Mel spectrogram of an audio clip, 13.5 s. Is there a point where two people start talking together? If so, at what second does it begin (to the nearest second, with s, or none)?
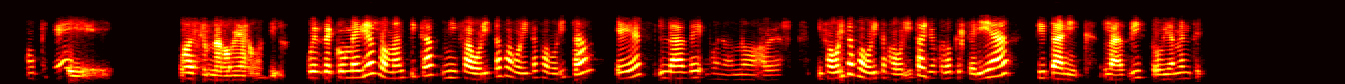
none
